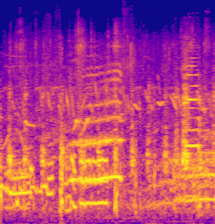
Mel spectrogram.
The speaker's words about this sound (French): Dans la basse-cour, chacun leur souhaite une bonne promenade. Leur papa, le coq, et aussi les autres poules.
